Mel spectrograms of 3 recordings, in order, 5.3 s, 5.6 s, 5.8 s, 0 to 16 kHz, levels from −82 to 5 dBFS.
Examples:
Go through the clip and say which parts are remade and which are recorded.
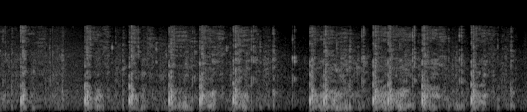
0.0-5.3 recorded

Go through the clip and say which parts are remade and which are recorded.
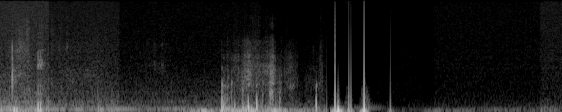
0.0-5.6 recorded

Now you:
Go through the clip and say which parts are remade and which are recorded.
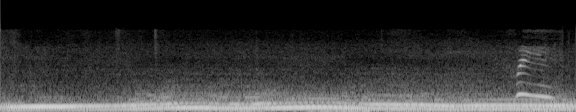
0.0-0.6 recorded; 0.6-3.6 remade; 3.6-5.8 recorded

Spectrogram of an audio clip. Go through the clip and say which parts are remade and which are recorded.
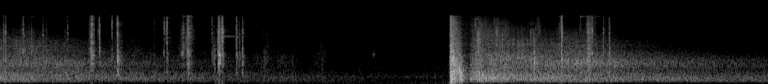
0.0-3.7 recorded; 3.7-4.7 remade; 4.7-7.7 recorded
